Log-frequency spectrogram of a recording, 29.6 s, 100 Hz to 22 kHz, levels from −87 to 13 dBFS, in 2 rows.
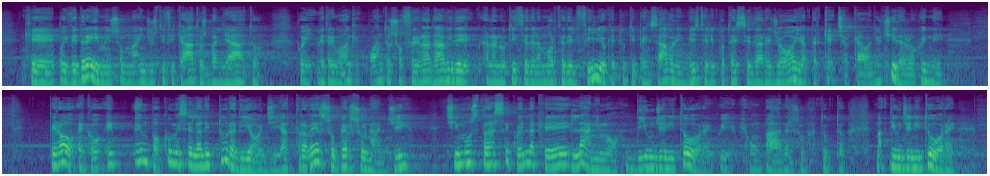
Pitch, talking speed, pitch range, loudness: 140 Hz, 130 wpm, 125-165 Hz, -23 LUFS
